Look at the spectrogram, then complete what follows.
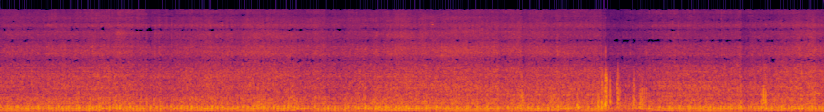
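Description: A ship's engine drones steadily under way, with wind blowing across the microphone and the rush of the sea alongside. Two short knocks cut through, the louder about nine seconds in.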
